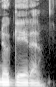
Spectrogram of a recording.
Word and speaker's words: Noguera: You have to pronounce her name Noguera, otherwise she's gonna be mad.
